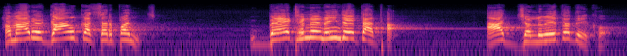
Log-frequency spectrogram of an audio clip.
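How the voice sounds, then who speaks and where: A man's voice: very high-pitched, expressive, slow pace, bright, forceful tone, long reverb tail. A man preaching a devotional sermon to a crowd, teasing and blunt, speaking straight at his listeners. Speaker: spiritual preacher.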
